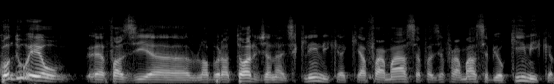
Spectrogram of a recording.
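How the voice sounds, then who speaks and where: A man's plain, everyday voice with lively intonation, moderate pace and a quiet background. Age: 60s. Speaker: teacher and career counselor. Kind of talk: casual interview chat.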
